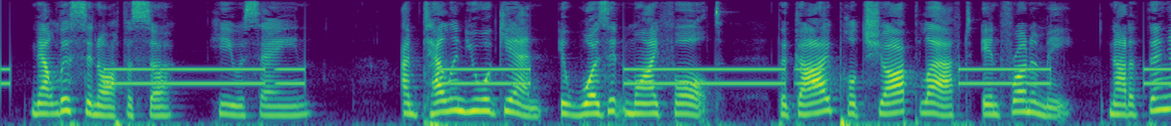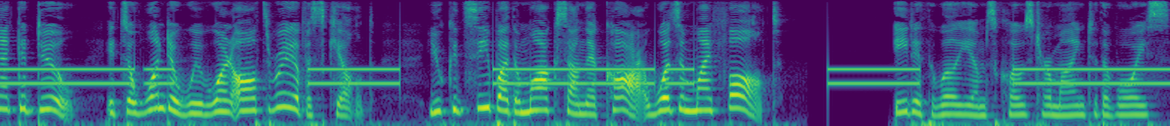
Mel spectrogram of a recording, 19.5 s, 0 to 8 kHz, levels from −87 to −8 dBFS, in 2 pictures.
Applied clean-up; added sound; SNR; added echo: none; Telephone; 7 dB; none.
